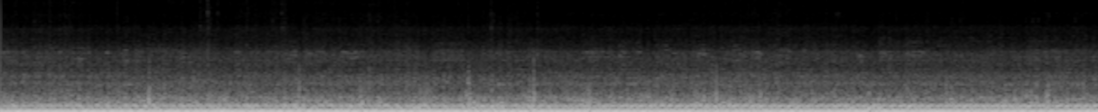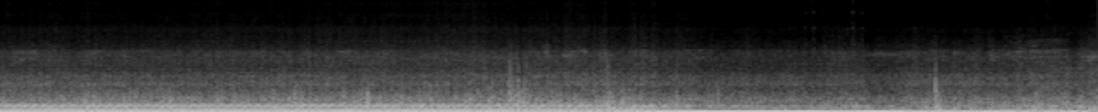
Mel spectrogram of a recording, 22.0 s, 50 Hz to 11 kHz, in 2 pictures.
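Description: LS-swapped Chevrolet S10's V8 engine and exhaust droning steadily under way, heard from inside the cab. About three-quarters of the way through, the engine note steps down to a lower pitch and gets slightly louder.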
